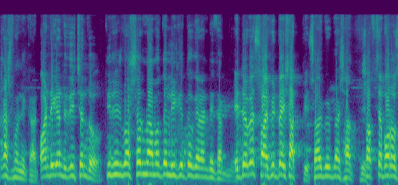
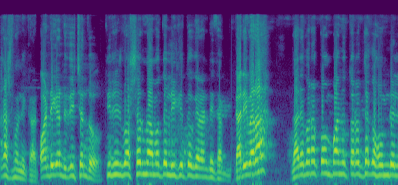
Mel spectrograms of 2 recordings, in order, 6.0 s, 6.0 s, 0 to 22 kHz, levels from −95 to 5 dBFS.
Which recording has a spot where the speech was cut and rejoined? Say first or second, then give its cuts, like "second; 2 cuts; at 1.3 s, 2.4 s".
second; 1 cut; at 3.4 s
